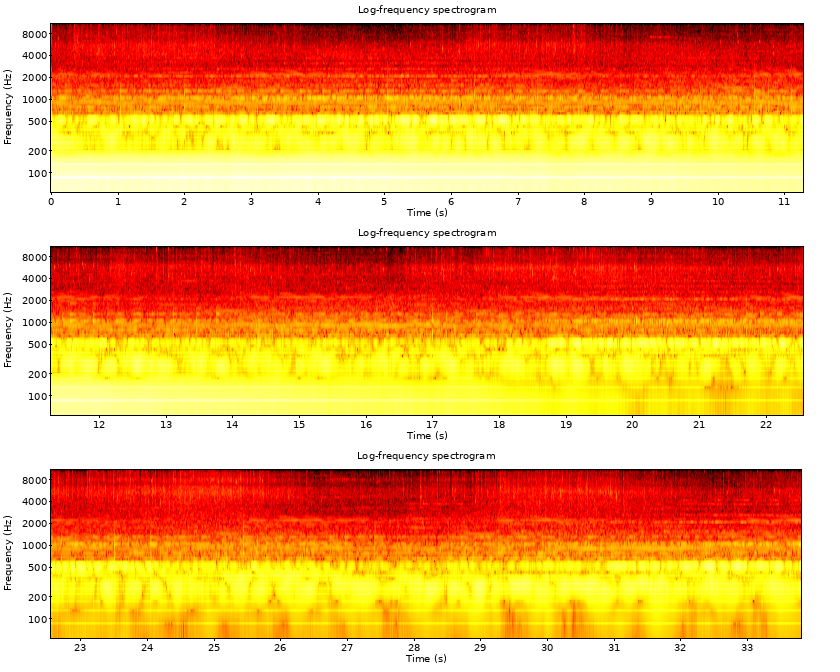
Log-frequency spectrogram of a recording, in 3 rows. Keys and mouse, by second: 3.1 alt+shift+click, 5.3 click, 7.4 click, 10.2-12.7 drag, 12.9 click, 13.6 click, 14.8 Delete, 15.0 Delete, 16.9-18.7 typing, 20.3-21.4 typing, 25.7 click, 29.6 ctrl+s, 30.8 KP_Divide, 32.4 Tab, 33.0 click.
